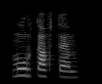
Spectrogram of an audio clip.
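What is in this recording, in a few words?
"муртавтӧм", Komi, female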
